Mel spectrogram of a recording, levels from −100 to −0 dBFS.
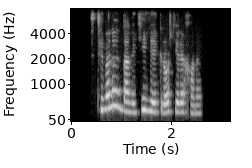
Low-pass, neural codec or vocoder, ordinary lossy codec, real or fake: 7.2 kHz; none; Opus, 24 kbps; real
